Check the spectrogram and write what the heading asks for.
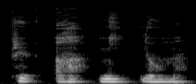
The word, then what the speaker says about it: pyramidum: N'oubliez pas que le Y se prononce U, tant en grec qu'en latin. Le Y porte donc très mal son nom. Pyramidum.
